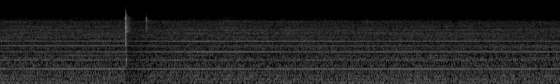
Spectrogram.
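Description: A push button on a home-built wire-heating power controller clicks once about a second in, with a fainter click just after, switching current to the pyrography wire. Under it runs a steady electrical hum with a faint high whine.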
